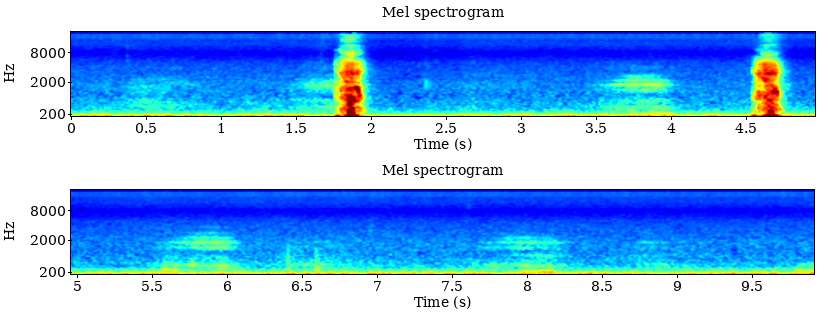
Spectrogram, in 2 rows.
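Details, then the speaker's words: Two short, sharp explosive coughs a few seconds apart outdoors from Blue, a young alpaca hoping for milk; owner wonders if something is stuck in his throat; still coughing an hour later, recovered by 10pm. "so what's going on Blue what's this cough all about do you have something stuck in your throat huh or do you have a cough which is it"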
